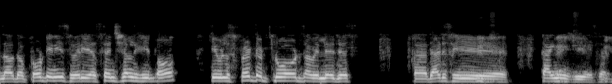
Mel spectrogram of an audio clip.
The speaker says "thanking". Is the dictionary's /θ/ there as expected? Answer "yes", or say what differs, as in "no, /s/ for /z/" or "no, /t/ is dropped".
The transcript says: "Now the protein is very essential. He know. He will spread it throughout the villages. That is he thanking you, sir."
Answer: no, /t/ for /θ/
